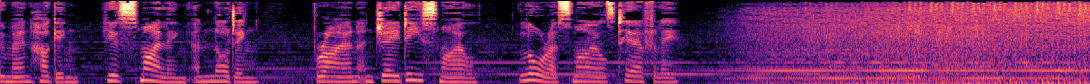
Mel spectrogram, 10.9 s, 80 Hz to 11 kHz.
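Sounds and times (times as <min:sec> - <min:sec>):
speech: 0:00.0 - 0:07.6
military helicopter rotor and engine drone while landing: 0:07.4 - 0:10.8.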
